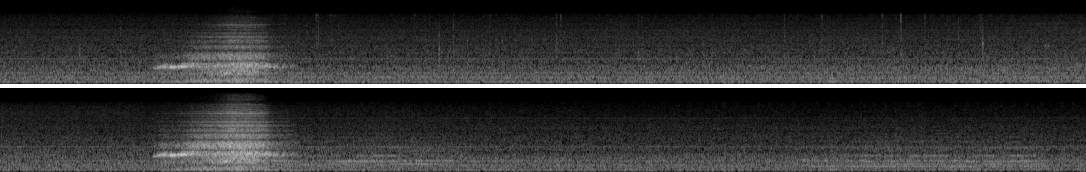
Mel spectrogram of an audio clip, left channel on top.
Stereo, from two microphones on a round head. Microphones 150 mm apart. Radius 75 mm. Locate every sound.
1.5 s a whoosh: 55° right (ahead or behind)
